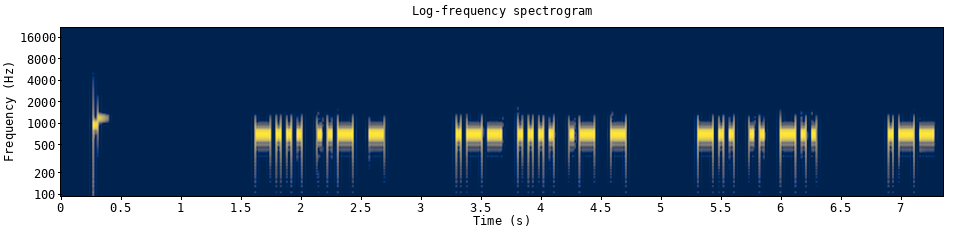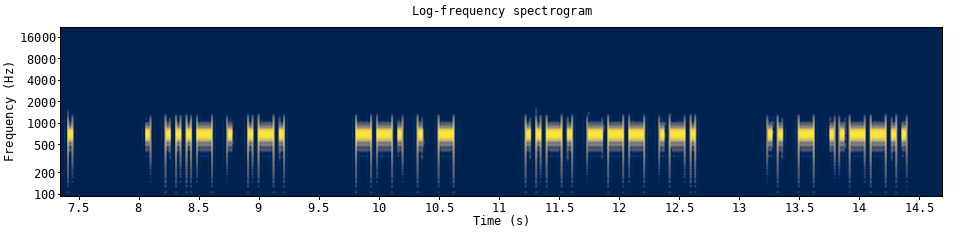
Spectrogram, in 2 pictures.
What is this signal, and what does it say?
Morse code, heard as a keyed tone, about 28 wpm, 700 Hz. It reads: BUT WHAT DID WE EVER GET FOR IT?
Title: 2x Word-Spacing - Sentences from Top 400 Words - 28wpm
